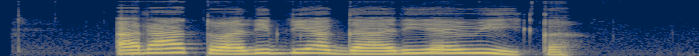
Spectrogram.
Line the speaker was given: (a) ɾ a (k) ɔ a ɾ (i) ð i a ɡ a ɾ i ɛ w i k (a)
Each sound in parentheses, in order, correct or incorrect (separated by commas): correct, incorrect, correct, correct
